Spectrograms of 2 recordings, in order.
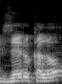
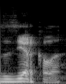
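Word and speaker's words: Зеркало: Like Zerukalo, yeah, Zerukalo, something like this, is pronounced in she Japanese, but in Russian it's Zerkala, mirror. isn't she like very popular in like Russian side of the fandom?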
